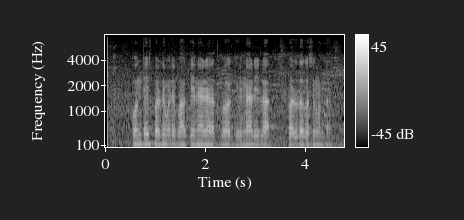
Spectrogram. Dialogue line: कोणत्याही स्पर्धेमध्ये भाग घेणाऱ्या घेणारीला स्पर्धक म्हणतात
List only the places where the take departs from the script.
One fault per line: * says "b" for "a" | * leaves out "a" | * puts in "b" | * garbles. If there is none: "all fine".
* puts in "अथवा"
* puts in "असे"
